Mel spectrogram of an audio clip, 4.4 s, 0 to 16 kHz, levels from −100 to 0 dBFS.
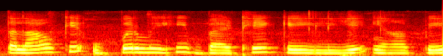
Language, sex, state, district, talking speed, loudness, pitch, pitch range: Bhojpuri, female, Bihar, East Champaran, 160 wpm, -15 LUFS, 220 Hz, 205-260 Hz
